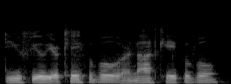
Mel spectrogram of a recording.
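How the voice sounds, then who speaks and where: A man playing a doctor in an ASMR roleplay, asking questions in a soft-spoken, unhurried, hesitant and reassuring way. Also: low voice, lo-fi sound. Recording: steady audible background noise.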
